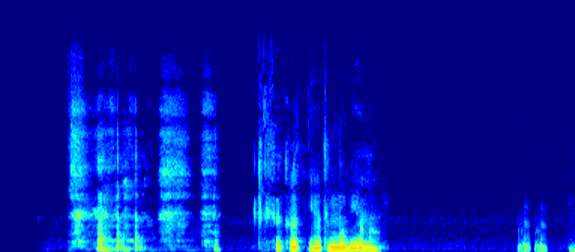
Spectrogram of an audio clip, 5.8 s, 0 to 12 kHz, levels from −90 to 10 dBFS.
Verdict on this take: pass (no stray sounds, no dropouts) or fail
fail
